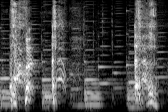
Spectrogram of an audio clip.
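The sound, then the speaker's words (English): Harsh coughing comes in a few short, forceful bursts separated by brief pauses, loud and rough with throaty breaks between them. “I'm coughing. You're coughing.”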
